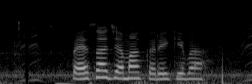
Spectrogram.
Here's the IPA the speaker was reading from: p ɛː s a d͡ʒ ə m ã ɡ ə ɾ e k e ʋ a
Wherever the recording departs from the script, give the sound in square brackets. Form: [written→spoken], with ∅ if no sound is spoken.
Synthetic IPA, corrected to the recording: p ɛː s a d͡ʒ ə m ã [ɡ→k] ə ɾ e k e ʋ a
